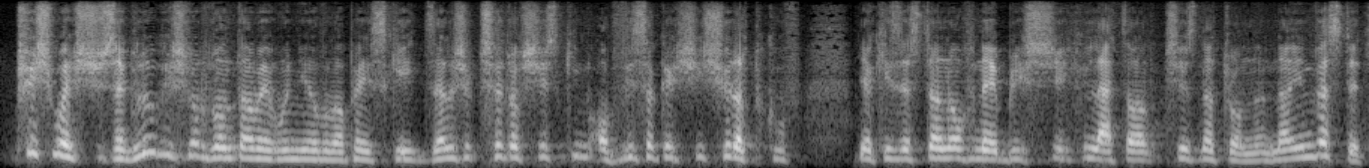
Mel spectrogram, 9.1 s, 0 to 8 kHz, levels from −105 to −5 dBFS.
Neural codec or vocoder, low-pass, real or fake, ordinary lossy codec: codec, 16 kHz, 0.4 kbps, LongCat-Audio-Codec; none; fake; none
